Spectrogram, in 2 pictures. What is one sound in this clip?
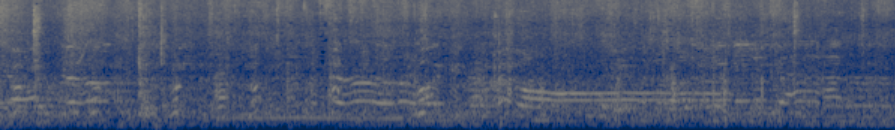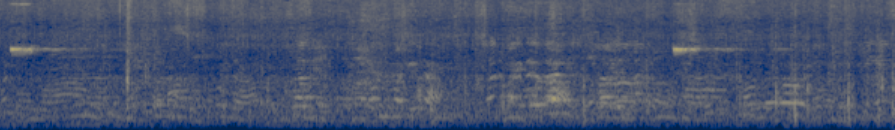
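Many young men call out and shout encouragement outdoors.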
